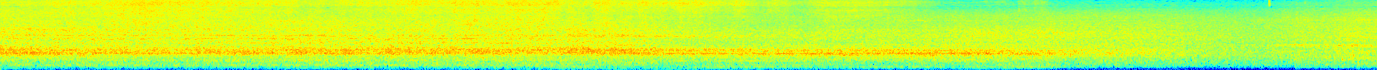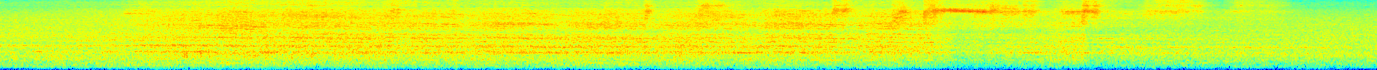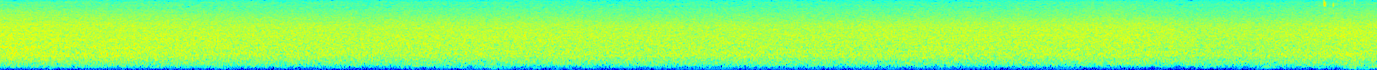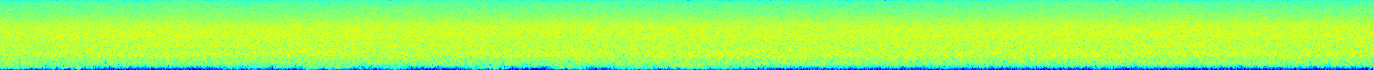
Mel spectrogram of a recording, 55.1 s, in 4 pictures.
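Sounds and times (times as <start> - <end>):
steady rushing noise: 0.0 - 55.0
train wheels squealing: 14.9 - 27.0.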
